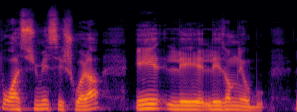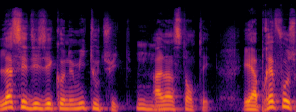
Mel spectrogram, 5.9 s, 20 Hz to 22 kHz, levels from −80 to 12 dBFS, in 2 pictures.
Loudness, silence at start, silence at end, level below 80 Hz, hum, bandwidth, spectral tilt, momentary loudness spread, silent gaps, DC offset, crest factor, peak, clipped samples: -17 LUFS; 0 s; 0 s; -56 dBFS; none; 16 kHz; -5 dB/octave; 12 LU; none; under 0.1%; 16 dB; -2 dBFS; under 0.1%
